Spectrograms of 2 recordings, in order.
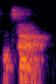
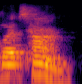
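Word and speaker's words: בטן: So you got the ba, the ta, and the na, okay? So ba, ta, and the na, na, ba, ton. So baton, baton is how you pronounce it.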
